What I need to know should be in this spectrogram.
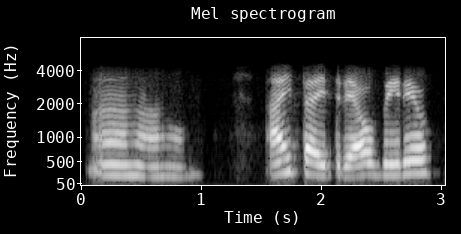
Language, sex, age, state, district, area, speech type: Kannada, female, 30-45, Karnataka, Gulbarga, urban, conversation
